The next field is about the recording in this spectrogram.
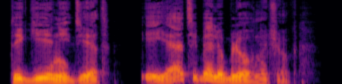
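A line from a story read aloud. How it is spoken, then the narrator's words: Laughing. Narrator (Russian): засмеялся Геннадий Терентьевич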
